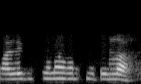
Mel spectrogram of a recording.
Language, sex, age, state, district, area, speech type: Kashmiri, male, 18-30, Jammu and Kashmir, Kulgam, rural, conversation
